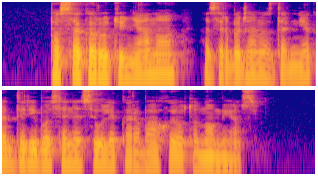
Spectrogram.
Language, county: Lithuanian, Marijampolė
